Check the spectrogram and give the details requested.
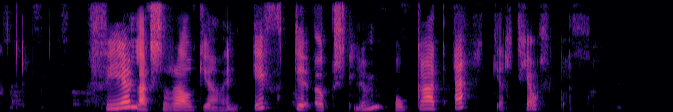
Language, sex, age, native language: Icelandic, female, 30-39, Icelandic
